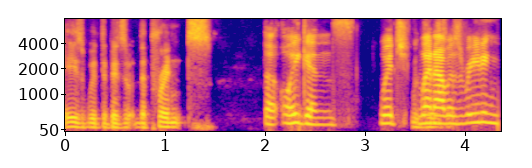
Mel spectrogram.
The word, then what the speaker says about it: Eugen: other ship that is with the prins the oans which when I was reading the book I read it as Eugene but it's thankfully you know watching the film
